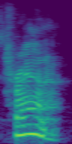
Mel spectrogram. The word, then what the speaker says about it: Toronto: their home right now you didn't say it right it's trana toronto yeah cassettes are being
